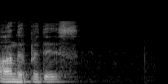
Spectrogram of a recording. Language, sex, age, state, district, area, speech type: Hindi, male, 30-45, Rajasthan, Bharatpur, rural, spontaneous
